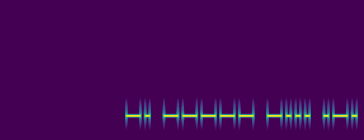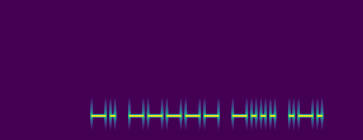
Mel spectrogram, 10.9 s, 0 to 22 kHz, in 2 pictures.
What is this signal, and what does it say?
Morse code, heard as a keyed tone, about 17 wpm, 700 Hz. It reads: N0BR N0BR
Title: USA Call Signs - 4 Characters - Repeated 3x - 17wpm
